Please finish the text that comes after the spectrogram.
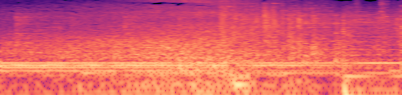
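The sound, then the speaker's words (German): A car engine roars loudly and continuously with a steady droning hum as the driver floors the accelerator and speeds away, with a brief shift in pitch near the end and no voices. “Er drückt das Gaspedal durch und brettert davon.”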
